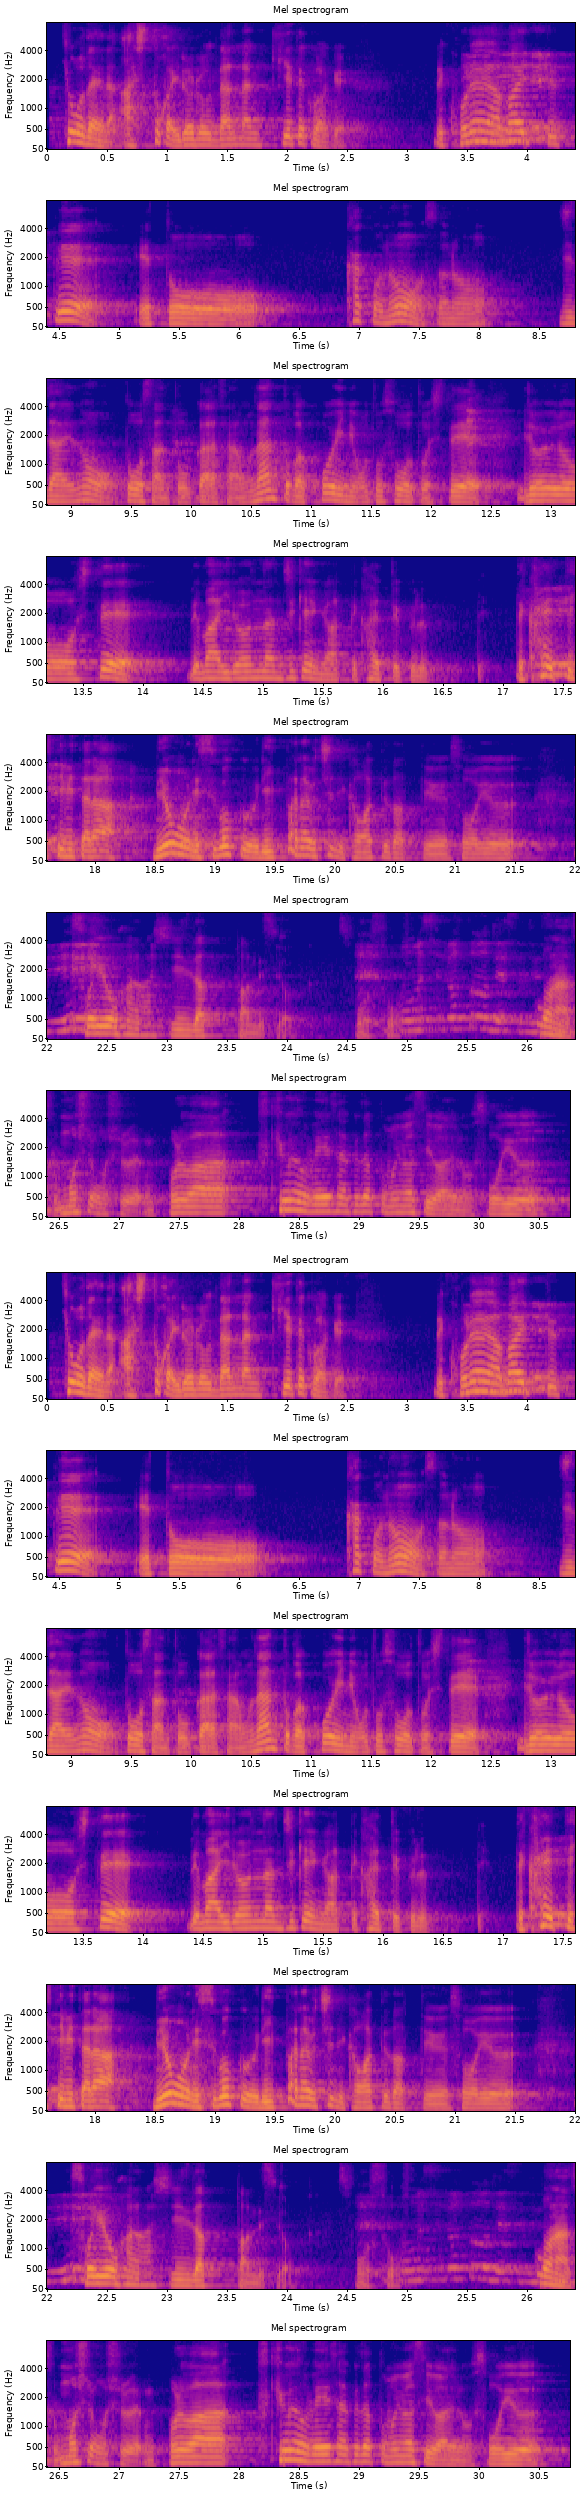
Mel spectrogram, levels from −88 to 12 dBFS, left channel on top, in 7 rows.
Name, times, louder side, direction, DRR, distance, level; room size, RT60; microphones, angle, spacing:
voice 1, 0.1-2.5 3.2-4.9 5.1-6.2 6.9-8.1 8.7-14.0 14.4-16.4 17.1-21.5 22.3-24.0 24.6-24.9 26.1-30.5, right 2 dB, 25° right, 15 dB, 0.4 m, -22 dB
voice 2, 3.4-4.2 9.9-10.1 12.3-12.4 17.1-17.8 18.7-18.8 22.0-22.4 24.6-26.6 30.3-30.5, left 1 dB, 35° left, 2 dB, 1.9 m, -32 dB
18.5 x 12.5 x 4.4 m, 1.2 s
head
